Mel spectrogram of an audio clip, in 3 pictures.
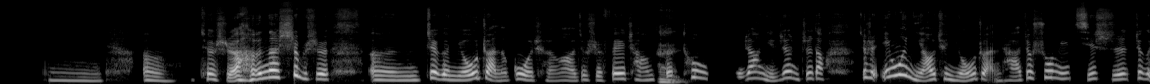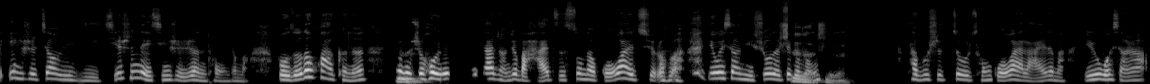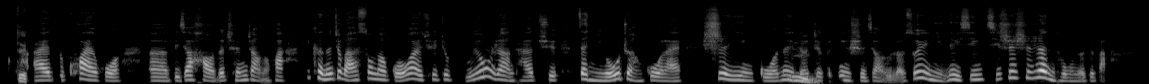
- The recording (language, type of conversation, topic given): Chinese, podcast, 你怎么看待当前的应试教育现象？
- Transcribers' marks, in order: laughing while speaking: "啊"; laughing while speaking: "嘛"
